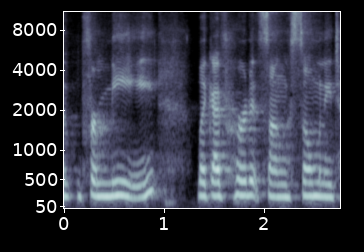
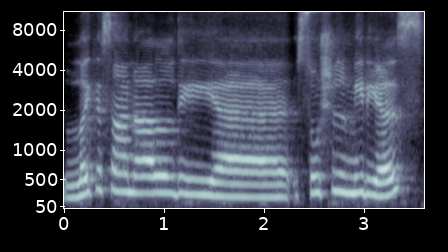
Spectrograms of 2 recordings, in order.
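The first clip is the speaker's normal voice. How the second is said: bad put-on Irish accent; 2 semitones higher than usual. A host signs off asking listeners to like them, bad Irish accent. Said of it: "I'll say this in my best Irish".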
